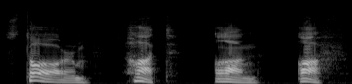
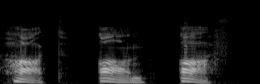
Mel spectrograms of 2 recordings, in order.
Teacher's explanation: Але найкраще для точнішої вимови вам потрібно просто опустити нижню щелепу, не складувати губи на о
